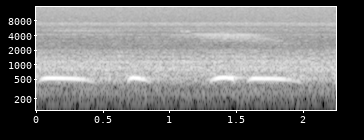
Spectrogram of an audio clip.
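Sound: eagle owl hooting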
